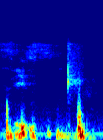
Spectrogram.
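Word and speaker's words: six: it would be cease. In Creole and French, it's cease. Right. So 1 syllable, Right. right? Cease. It begins with an S sound, ends in an S sound, but it's an X, right?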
